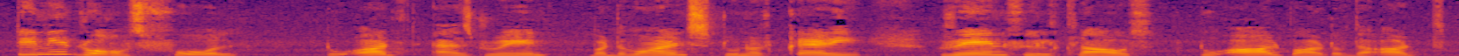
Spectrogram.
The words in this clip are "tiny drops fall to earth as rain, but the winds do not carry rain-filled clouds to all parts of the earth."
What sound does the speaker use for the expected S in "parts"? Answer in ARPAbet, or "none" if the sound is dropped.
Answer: none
